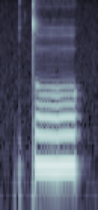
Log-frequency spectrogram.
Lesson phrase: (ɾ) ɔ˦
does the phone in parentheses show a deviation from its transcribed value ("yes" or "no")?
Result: yes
